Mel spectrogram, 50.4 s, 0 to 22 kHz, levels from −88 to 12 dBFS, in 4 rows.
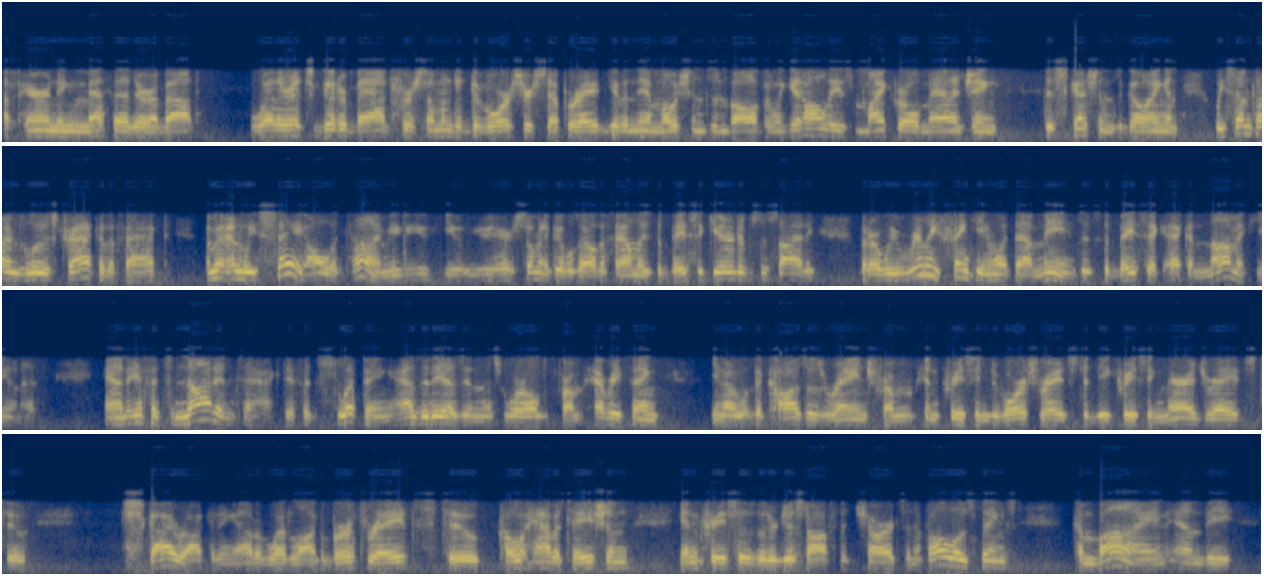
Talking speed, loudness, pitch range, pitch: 150 wpm, -16 LUFS, 115-145 Hz, 125 Hz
